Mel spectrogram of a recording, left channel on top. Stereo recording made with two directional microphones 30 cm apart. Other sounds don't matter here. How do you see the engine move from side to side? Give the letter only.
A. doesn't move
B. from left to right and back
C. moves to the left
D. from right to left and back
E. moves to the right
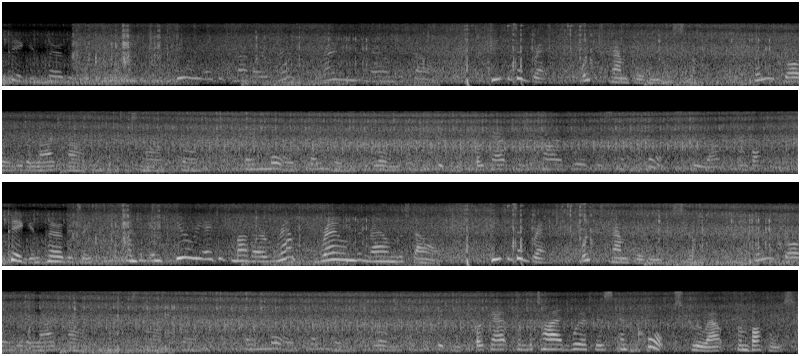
C.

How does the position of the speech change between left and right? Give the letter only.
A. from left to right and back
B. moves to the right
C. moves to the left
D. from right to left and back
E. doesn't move
D.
